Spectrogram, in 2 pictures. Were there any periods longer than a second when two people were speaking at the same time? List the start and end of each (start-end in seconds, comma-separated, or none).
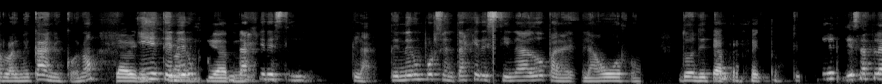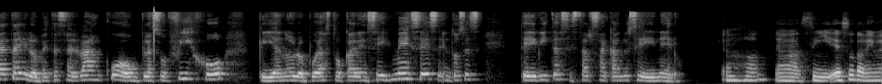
1.1-2.5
